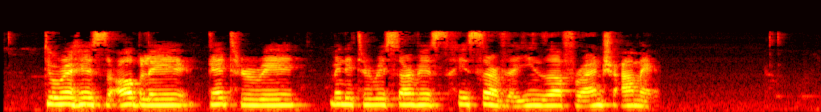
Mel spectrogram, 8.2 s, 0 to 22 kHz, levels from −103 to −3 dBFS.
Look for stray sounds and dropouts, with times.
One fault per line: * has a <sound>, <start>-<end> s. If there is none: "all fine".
all fine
